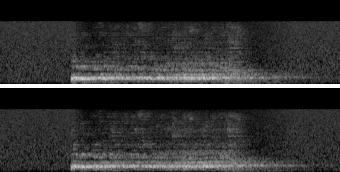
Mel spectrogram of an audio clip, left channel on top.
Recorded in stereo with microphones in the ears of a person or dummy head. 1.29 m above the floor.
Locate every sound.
0.7 s a splash: 45° right (ahead or behind), 6 m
